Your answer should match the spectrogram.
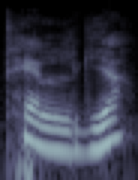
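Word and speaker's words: Tælgia: Eh, SVT eh, på fredag, nu kommer Telgia, tror jag det uttalas, Ta-elgia stavas det, eh, mhm.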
